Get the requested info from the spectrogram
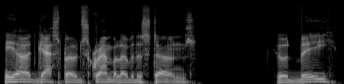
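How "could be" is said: grudging. A narrator's reading. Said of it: "said the dog grudgingly".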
